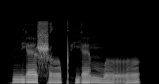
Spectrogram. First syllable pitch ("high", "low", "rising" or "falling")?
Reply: high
